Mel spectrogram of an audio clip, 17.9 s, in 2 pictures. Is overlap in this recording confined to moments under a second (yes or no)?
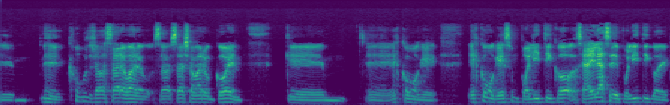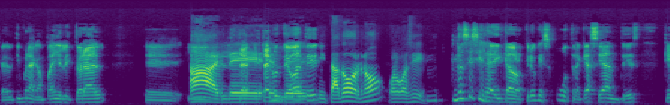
no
